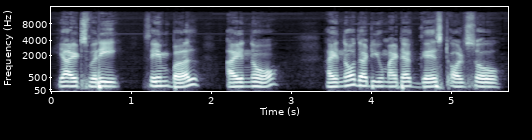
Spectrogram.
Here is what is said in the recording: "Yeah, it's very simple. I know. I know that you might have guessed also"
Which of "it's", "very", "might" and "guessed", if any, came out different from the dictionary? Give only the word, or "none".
none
